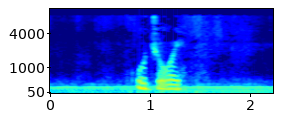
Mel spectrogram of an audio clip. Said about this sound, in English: you can maybe hear a droning in the background here. He's just taken the lawnmower out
